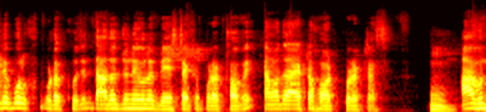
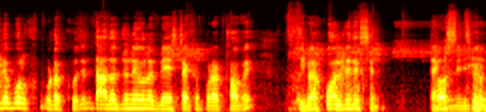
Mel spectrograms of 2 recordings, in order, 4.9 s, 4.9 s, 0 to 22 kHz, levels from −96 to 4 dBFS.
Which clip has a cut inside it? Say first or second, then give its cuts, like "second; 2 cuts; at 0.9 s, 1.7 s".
first; 1 cut; at 2.7 s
